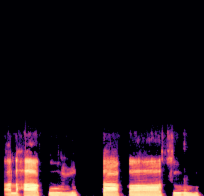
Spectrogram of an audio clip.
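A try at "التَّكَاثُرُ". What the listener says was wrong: এই সুর, এই যে এই সুর যেটা টান দিচ্ছেন, এটা টান হবে না। রর উপর সাকিন হয়ে যাবে, এই পেশ এসে সাকিন হয়ে যাবে। সা র পেশ সুর।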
